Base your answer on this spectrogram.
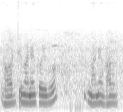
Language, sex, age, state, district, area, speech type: Assamese, female, 45-60, Assam, Tinsukia, rural, spontaneous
